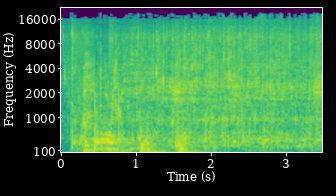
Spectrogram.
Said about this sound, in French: Comme un rideau d'eau. Un rideau d'eau solide.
